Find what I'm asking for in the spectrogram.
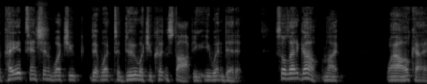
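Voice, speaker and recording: A man with an American accent has an unremarkable speaking voice, a medium pitch, ordinary pitch variation and a moderate pace. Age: 60s. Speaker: counselor and author. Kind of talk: casual interview.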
